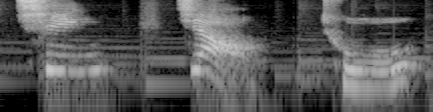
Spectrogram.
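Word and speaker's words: 清教徒: First tone, fourth tone, second tone. So let's do it slowly. 清教徒. 清教徒.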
